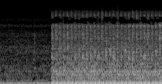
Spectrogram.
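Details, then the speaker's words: Ford Transit Connect 1.5 TDCi diesel after a head rebuild following timing belt failure, restarted before a road test; silence, then catches into a steady, even idle with a regular low pulse, no knocks or leaks; normal idle. "running there's no leaky leaky real good this is still looking good it sounds good as well"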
